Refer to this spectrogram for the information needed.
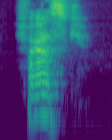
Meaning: escapade, mischief (foolish experience or adventure)
- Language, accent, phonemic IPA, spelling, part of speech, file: French, Canada, /fʁask/, frasque, noun, LL-Q150 (fra)-frasque.wav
